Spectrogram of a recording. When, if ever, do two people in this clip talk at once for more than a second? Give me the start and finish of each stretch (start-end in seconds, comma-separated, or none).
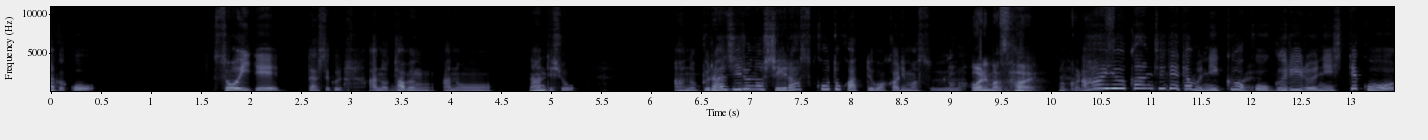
none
